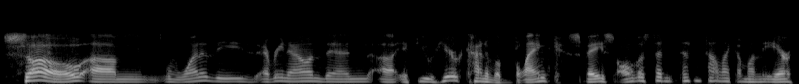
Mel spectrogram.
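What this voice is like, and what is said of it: Hoarse voice with a cold. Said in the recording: “apologize in advance for my voice ... I have a cold and a cough ... I'm still got a little bit of a frog in my throat”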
